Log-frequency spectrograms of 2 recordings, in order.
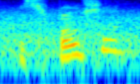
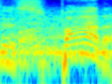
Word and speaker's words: Espada: Was it Joe Esposa? I got it wrong, don't I? Leave Sue out of this, would you please? It's Espada. Espada. Yeah. Have I said it wrong multiple times already?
